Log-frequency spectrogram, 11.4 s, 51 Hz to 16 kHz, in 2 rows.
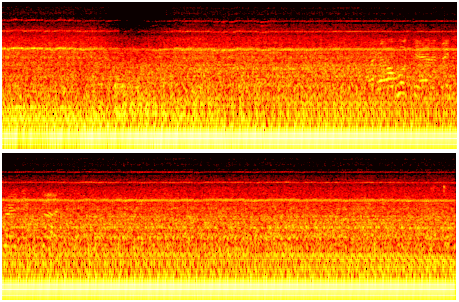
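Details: Ford 5.0 Mustang newly supercharged, first start after flashing the tune and before warm-up (coolant had been spilled into the intake runners): a deep, loud, steady rumble with a faint high whine and no stumbles or knocks; a healthy idle.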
